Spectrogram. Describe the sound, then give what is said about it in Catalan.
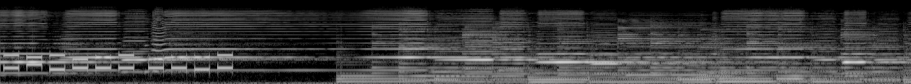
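A voicemail message tone: a bright electronic phone-style melody of quick repeated notes plays alone, then fuller synth music with a steady bass line takes over, loud, with no voices. “el teu missatge després del senyal.”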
